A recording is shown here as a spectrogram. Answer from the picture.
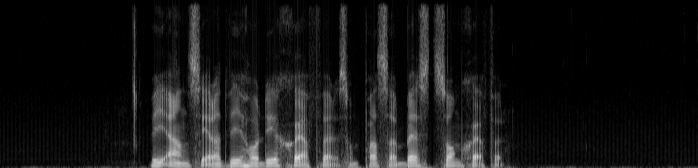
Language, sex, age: Swedish, male, 32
